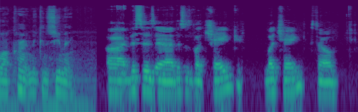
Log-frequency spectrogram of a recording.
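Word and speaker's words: Ledaig: This is Lecheg, so spelled with a D-L-E-D-A-I-G, Lecheg 10, it's a nice peated Highland whiskey.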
